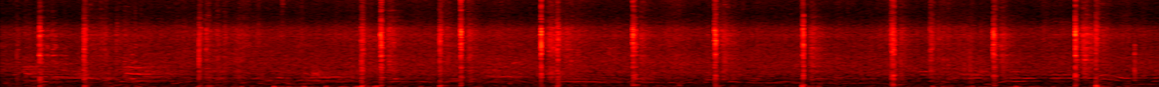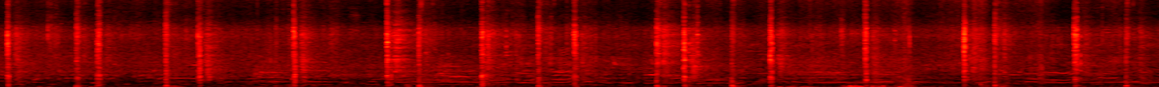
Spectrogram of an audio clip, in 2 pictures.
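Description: Hand hoes chopping into soil and grass roots, a sharp strike at uneven intervals, about one a second, from two people digging.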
